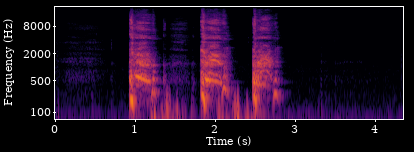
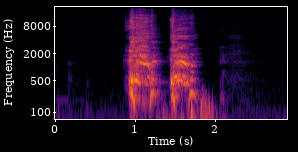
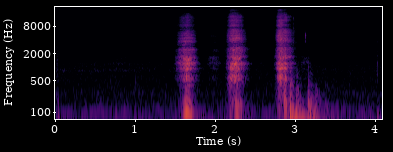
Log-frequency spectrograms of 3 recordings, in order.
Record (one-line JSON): {"three_cough_length": "4.4 s", "three_cough_amplitude": 4590, "three_cough_signal_mean_std_ratio": 0.42, "cough_length": "2.9 s", "cough_amplitude": 9925, "cough_signal_mean_std_ratio": 0.41, "exhalation_length": "4.1 s", "exhalation_amplitude": 1584, "exhalation_signal_mean_std_ratio": 0.39, "survey_phase": "alpha (2021-03-01 to 2021-08-12)", "age": "18-44", "gender": "Male", "wearing_mask": "No", "symptom_cough_any": true, "symptom_shortness_of_breath": true, "symptom_fatigue": true, "symptom_onset": "3 days", "smoker_status": "Ex-smoker", "respiratory_condition_asthma": false, "respiratory_condition_other": false, "recruitment_source": "Test and Trace", "submission_delay": "2 days", "covid_test_result": "Positive", "covid_test_method": "RT-qPCR", "covid_ct_value": 22.3, "covid_ct_gene": "S gene", "covid_ct_mean": 22.5, "covid_viral_load": "42000 copies/ml", "covid_viral_load_category": "Low viral load (10K-1M copies/ml)"}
